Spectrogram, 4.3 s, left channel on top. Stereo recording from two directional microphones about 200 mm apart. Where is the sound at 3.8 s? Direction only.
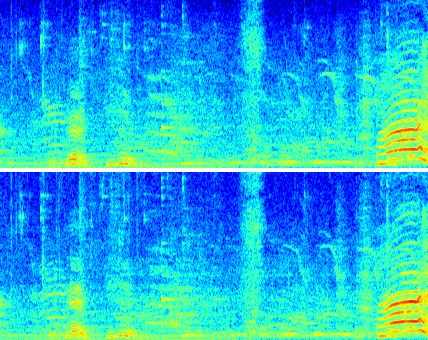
10° right (ahead or behind).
